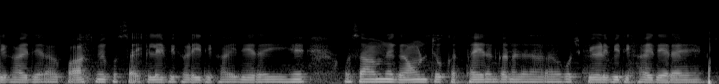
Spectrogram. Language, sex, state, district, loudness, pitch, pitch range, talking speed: Hindi, male, Chhattisgarh, Korba, -29 LUFS, 115 Hz, 110-115 Hz, 250 wpm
